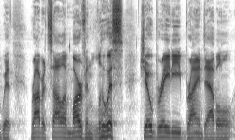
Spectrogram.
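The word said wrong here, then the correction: Daboll: Eric Bieniemy. Dable, sorry, I did it again.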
